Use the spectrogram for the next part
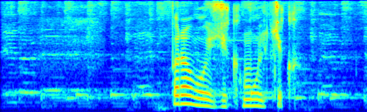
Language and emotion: Russian, neutral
